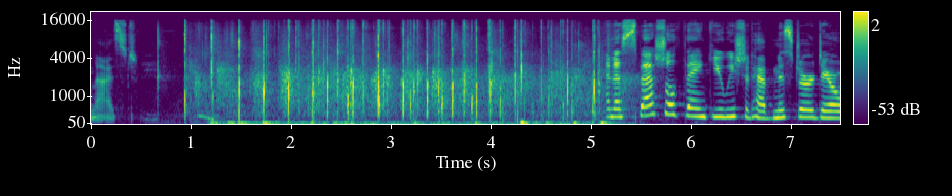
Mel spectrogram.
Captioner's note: applause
